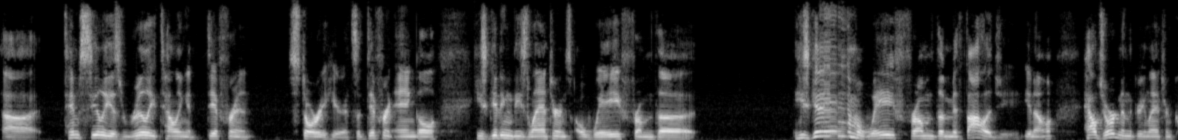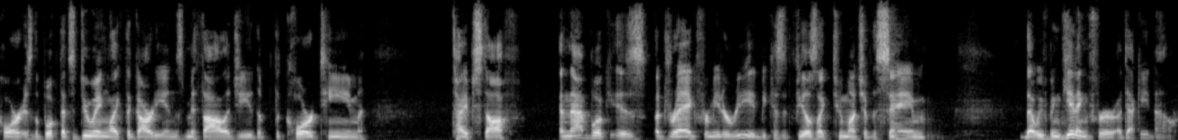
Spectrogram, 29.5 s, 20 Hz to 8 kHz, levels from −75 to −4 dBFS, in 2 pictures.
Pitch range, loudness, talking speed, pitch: 115-140 Hz, -18 LUFS, 160 wpm, 120 Hz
